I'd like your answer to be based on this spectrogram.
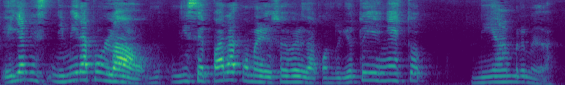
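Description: Speaking fast in a slightly high voice, a middle-aged woman hosts a crafting livestream. She chats casually, rambling and filling pauses, and says hello to viewers by name.

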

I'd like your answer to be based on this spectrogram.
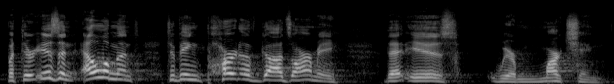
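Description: A man preaching a sermon in a church, moving between quiet, close talk and loud, emphatic bursts, with frequent restarts and repeated words. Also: sits high, expressive, measured pace. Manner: swings from loud emphatic shouts to quiet near-whispers. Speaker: pastor. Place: church sanctuary.

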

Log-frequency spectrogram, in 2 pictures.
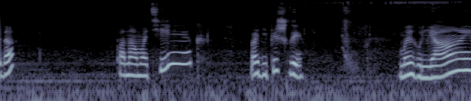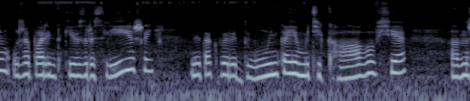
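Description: A woman's voice: on the high side, darkish tone, a little hiss or hum. A young woman vlogging casually as a mother, chatting to the camera and cooing to her baby. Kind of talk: casual daily vlog.

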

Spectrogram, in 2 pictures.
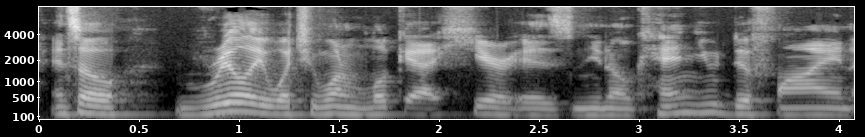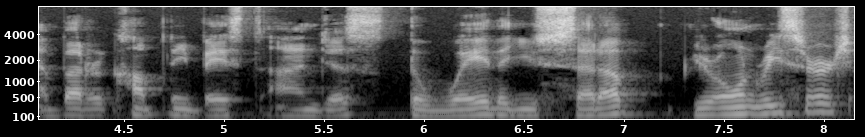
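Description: Young male host, bright tone, loose rambling delivery full of fillers, casual market talk. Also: medium pitch. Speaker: stock market video host. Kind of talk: casual stock analysis talk.

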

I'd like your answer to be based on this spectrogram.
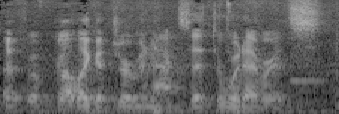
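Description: A young man gives a loose, joking tech talk into a podium microphone in a conference hall, amid whoops and laughs. He talks fast in a mid-range voice with flat delivery, and there's slight background noise.

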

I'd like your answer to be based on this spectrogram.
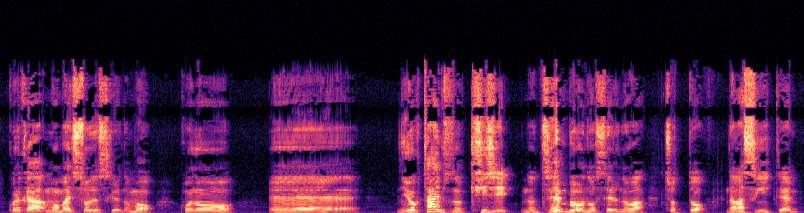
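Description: Husky guy giving a chatty english lesson, voice bounces up and down a lot, lots of um and uh. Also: mid-range voice. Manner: reads English slowly, explains in Japanese with many fillers. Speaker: English teacher. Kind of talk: casual spoken lesson.

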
